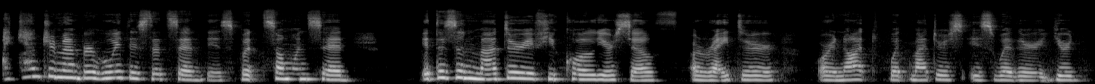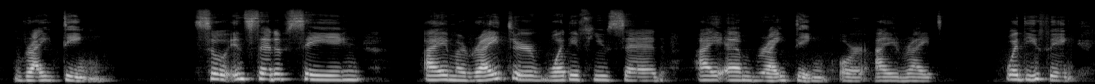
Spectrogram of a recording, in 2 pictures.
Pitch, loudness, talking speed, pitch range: 210 Hz, -22 LUFS, 135 wpm, 195-245 Hz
